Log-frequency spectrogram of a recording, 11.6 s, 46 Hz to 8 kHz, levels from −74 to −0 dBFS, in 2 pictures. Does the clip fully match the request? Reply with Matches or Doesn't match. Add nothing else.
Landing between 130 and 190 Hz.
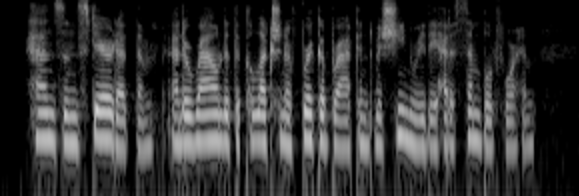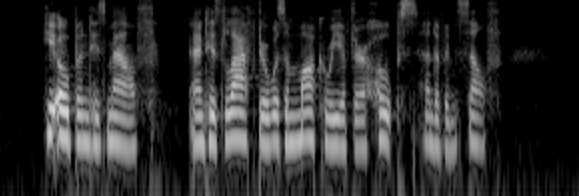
Matches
